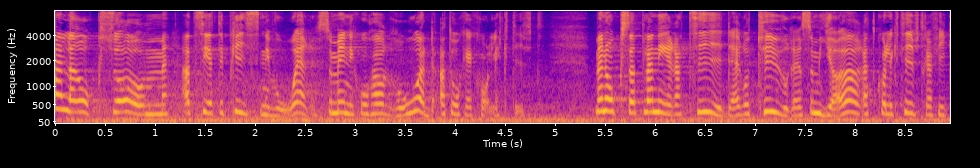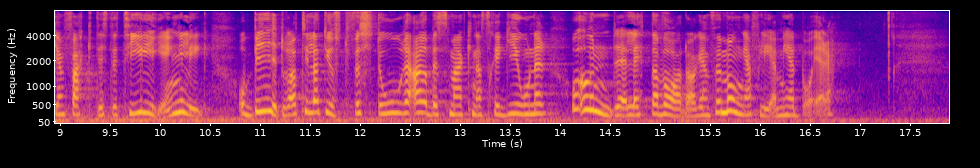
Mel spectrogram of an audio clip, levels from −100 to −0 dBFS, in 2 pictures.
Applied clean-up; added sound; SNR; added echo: none; Aircraft; 13 dB; none.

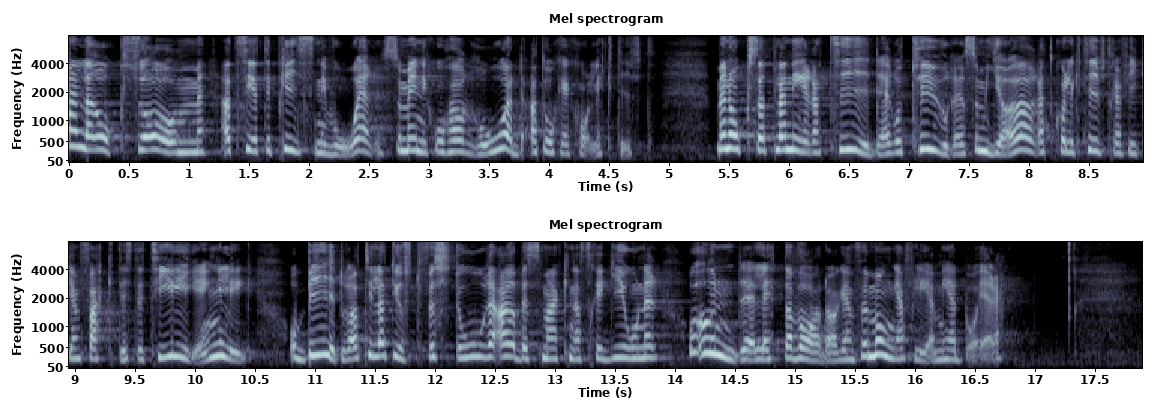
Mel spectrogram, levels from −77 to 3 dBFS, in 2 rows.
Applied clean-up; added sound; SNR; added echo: none; none; none; none.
